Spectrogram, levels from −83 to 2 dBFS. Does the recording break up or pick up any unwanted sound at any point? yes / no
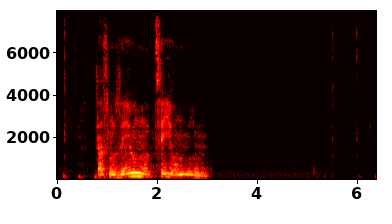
no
